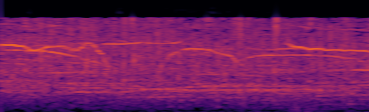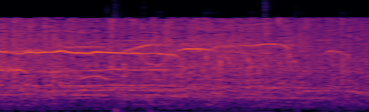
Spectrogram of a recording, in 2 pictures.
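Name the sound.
applause sound effect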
